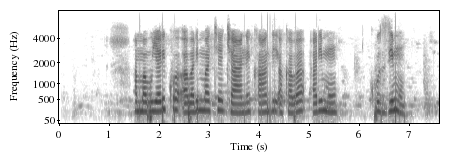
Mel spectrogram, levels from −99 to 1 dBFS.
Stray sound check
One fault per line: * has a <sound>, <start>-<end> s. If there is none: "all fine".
all fine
